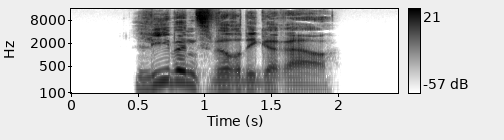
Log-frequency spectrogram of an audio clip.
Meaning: inflection of liebenswürdig: 1. strong/mixed nominative masculine singular comparative degree 2. strong genitive/dative feminine singular comparative degree
- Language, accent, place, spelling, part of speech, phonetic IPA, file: German, Germany, Berlin, liebenswürdigerer, adjective, [ˈliːbənsvʏʁdɪɡəʁɐ], De-liebenswürdigerer.ogg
